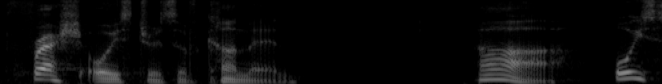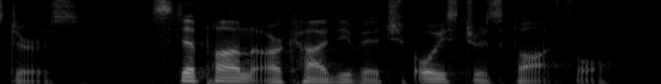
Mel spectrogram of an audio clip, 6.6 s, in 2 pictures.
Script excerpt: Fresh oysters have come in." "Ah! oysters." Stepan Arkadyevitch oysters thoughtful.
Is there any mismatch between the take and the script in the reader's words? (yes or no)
no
